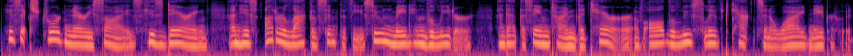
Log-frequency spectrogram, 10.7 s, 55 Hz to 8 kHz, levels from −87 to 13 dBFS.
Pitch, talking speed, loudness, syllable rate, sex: 165 Hz, 175 wpm, -17 LUFS, 4.8 syllables/s, female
